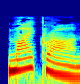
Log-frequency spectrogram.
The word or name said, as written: mikron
